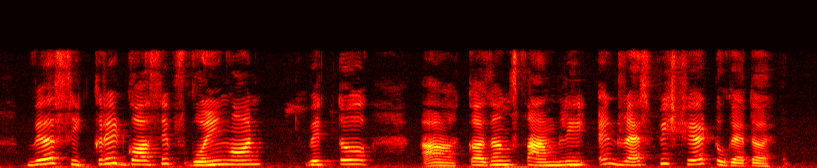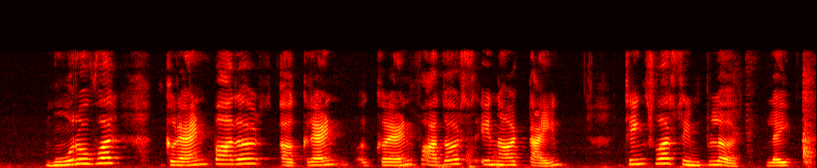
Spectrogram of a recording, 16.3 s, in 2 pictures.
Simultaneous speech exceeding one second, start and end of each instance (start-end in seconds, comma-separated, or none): none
